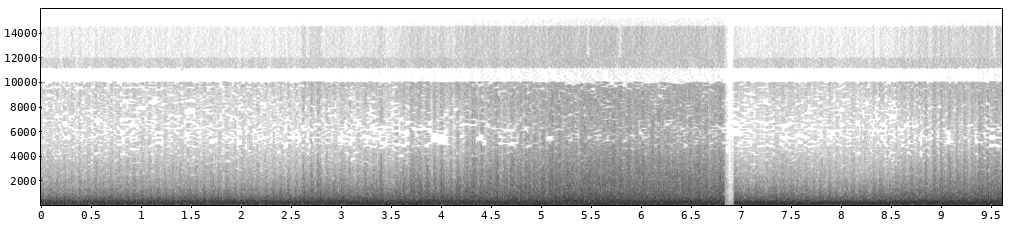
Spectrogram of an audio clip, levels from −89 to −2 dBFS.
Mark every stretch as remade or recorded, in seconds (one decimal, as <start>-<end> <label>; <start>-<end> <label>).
0.0-9.6 recorded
